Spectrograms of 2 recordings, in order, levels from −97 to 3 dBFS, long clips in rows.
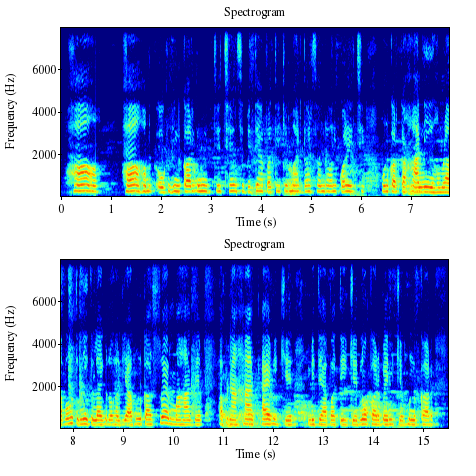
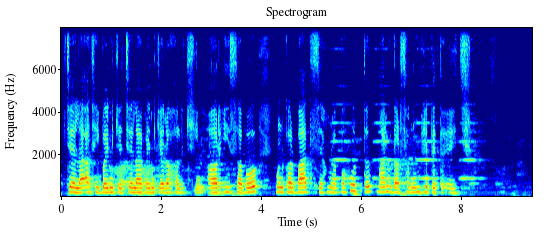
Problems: none marked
